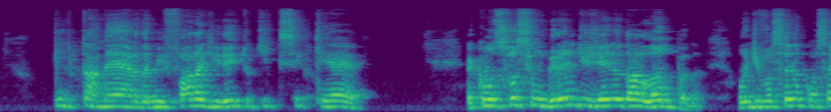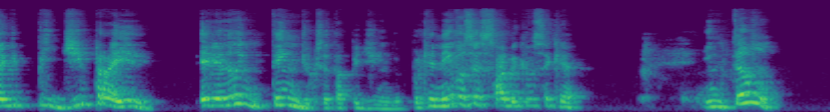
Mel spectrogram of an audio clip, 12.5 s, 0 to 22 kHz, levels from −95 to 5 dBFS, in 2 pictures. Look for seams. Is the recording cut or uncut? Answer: uncut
